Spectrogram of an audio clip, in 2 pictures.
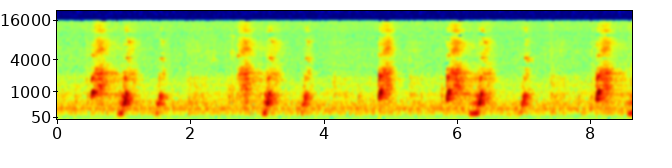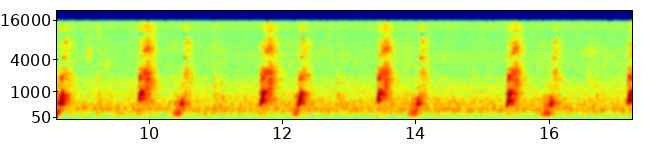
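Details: Three-year-old female Border Collie, a deep sleeper, barking very lightly while deeply asleep indoors; short muffled woofs come in pairs and clusters roughly every second or two, with a steady faint hum underneath.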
